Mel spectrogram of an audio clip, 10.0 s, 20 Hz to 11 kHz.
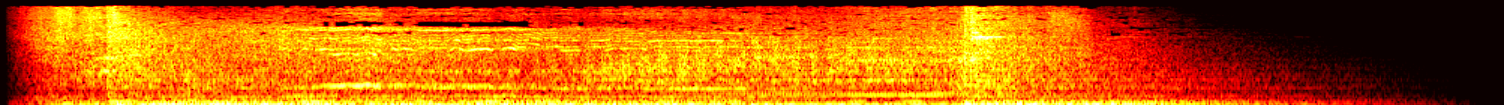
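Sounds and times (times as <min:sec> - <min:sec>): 
Arabic vocals: 0:00.2 - 0:07.6
cinematic logo impact: 0:00.2 - 0:09.7.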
